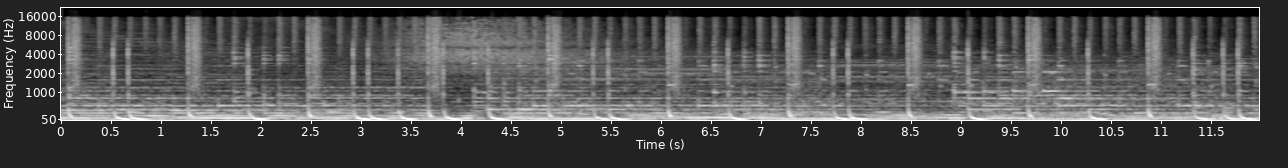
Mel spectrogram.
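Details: Dense electronic dance music with pounding bass and busy percussion, and no animal voices anywhere.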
